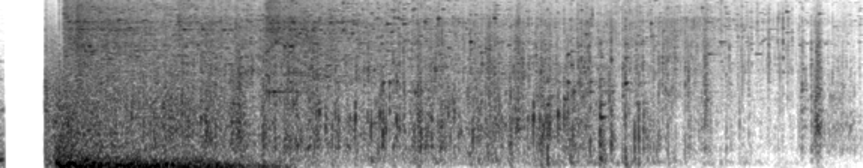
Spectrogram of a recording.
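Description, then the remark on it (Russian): A sudden, deafening crash of a collapsing wall of a slaughterhouse workshop with a heavy low rumble, followed by gravel and rubble clattering and trickling down in scattered bursts that slowly thin out over several seconds. “Посыпалась щебенка, и одна из стен цеха рухнула – обнажив огромный бульдозер, который двигался к октагону.”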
